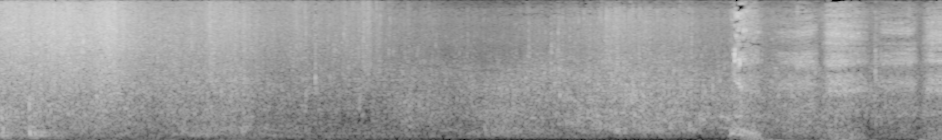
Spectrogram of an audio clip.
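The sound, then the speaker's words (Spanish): Sea water washes steadily as someone dives in, mixed with wind noise. The wash stays fairly even throughout, with a brief louder burst near the end. “Voy a tener que zambullirme. Muy bien. ¡Allá voy!”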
